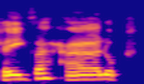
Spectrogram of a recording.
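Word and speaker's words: كيف حالك: Untuk harakat yang di terakhir itu atau yang di ujung kita boleh pakai sukun. Kaifa haluk?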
